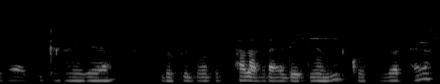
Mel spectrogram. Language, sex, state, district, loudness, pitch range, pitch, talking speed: Hindi, female, Bihar, Purnia, -44 LUFS, 165-195 Hz, 170 Hz, 190 wpm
